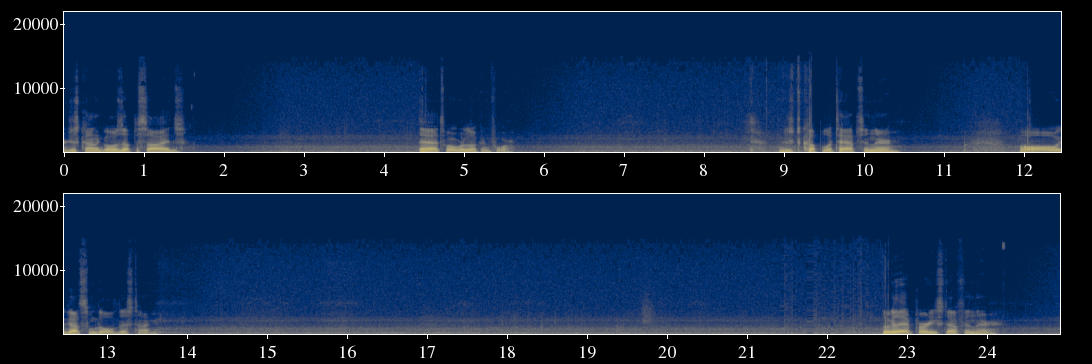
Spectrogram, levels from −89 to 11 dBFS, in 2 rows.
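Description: DAB burbling appears at 1.41 to 1.64 s, 8.64 to 8.70 s and 13.61 to 13.69 s. Bit errors slipping past error correction corrupt samples and scale factors, giving short blips of noise in single sub-bands and making individual sub-bands jump in level for up to a frame. On a spectrogram it shows as blocky, band-limited bursts.

From 21.43 to 22.53 s the sound turns into a rigid, metallic buzz at 188 Hz. This is the robotic sound from repeated short buffers, likely caused by the last few milliseconds being replayed while new audio arrives too slowly. That repetition rate fits a chunk of about 5.3 ms. A spectrogram shows evenly spaced harmonic lines at multiples of 188 Hz, and the waveform shows one short segment copied over and over.

The burbling returns from 23.98 to 24.41 s, with the same patchy sub-band flicker.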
